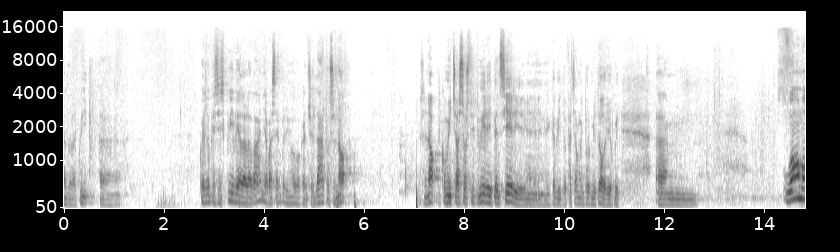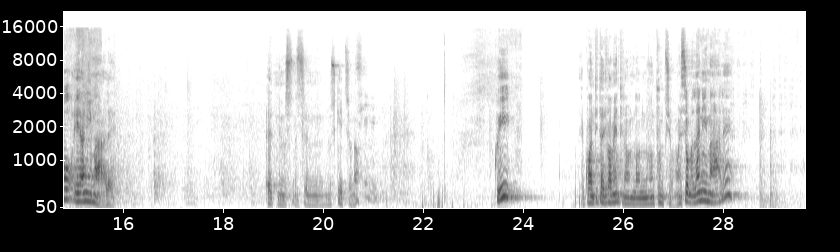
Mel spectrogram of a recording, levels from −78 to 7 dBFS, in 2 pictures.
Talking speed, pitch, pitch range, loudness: 95 wpm, 125 Hz, 110-170 Hz, -29 LUFS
